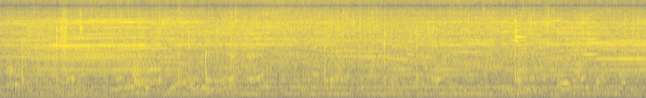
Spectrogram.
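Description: Bacon being stirred into cooked-down caramelized onions in a pan, giving a steady sizzle with faint scraping and clicking from the utensil. Soft background noise runs throughout, and a voice is heard now and then.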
